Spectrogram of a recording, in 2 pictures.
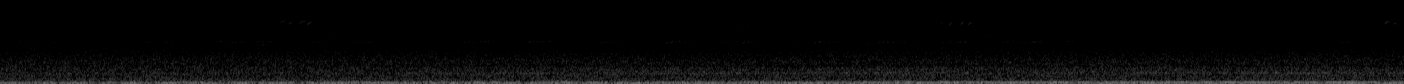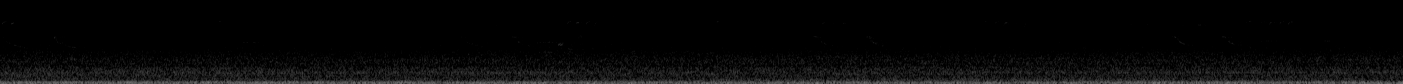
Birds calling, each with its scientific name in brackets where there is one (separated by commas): Black-capped Chickadee (Poecile atricapillus), Tufted Titmouse (Baeolophus bicolor)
